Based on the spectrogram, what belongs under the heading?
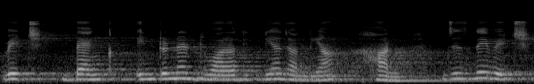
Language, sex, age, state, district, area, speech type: Punjabi, female, 30-45, Punjab, Sangrur, rural, spontaneous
